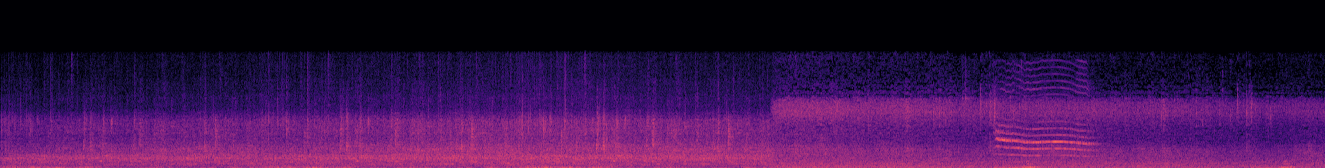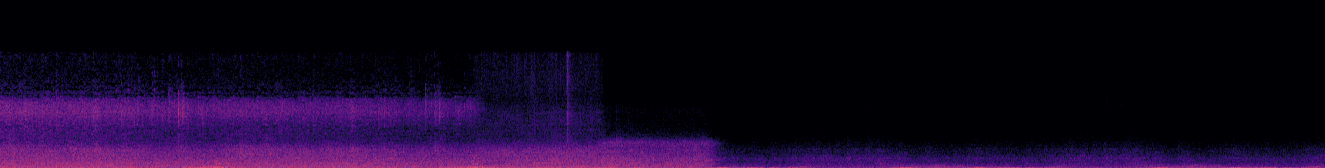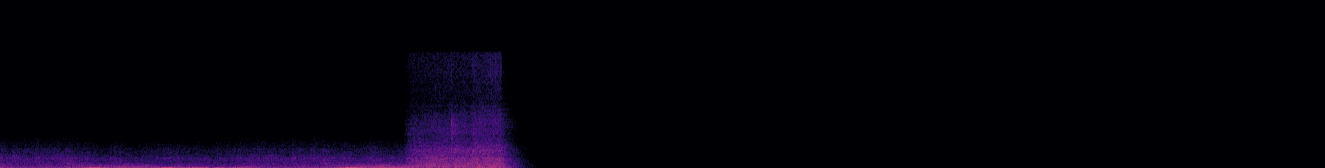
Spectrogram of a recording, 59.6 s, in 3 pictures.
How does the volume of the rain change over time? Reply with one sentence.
The loudness of the rain goes down.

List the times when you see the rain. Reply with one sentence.
You can hear the rain from 0.0 to 47.3 s.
